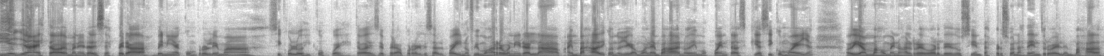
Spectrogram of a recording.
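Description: A woman talks at a very fast pace with hardly any pauses. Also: medium pitch for a woman, ordinary pitch variation. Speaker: church volunteer. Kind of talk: interview testimony.

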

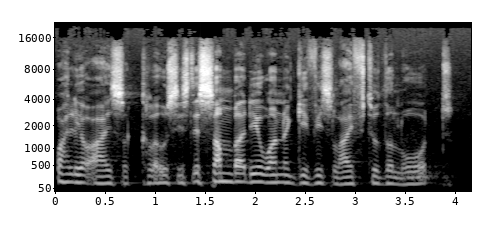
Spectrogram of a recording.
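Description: Somewhat breathy, a man with a medium pitch speaks at a moderate pace with fairly even intonation. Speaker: pastor. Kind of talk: sermon. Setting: church.

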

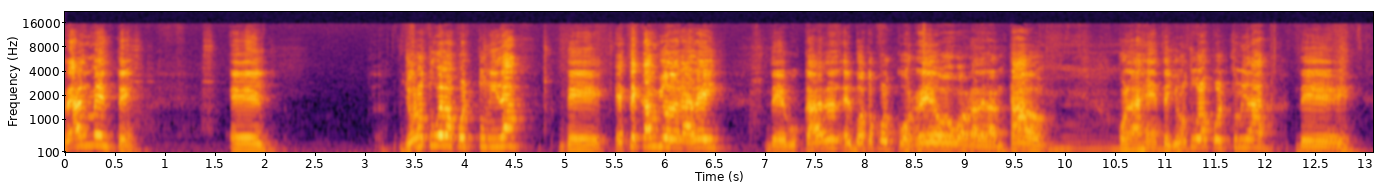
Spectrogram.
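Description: Pausing long and often, a man speaks at a fairly slow pace with a high pitch that swings very widely. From Puerto Rico, San Juan. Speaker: retired police officer and politician. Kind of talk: casual interview.

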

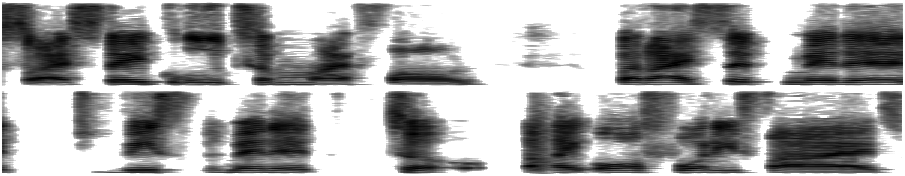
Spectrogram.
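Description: The speech comes at a moderate pace in an American accent. The sound is dry and close, with no echo. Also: woman. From US Northeast, New York. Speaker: physician. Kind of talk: interview.

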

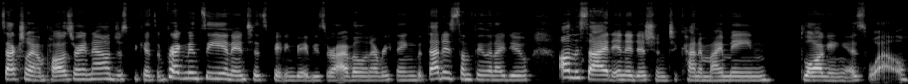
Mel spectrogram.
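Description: A woman speaks at a very fast pace with ordinary pitch variation. The recording is very clean, with a silent background. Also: medium pitch for a woman. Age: 20s. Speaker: nutritionist and food blogger. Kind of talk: casual interview chat.

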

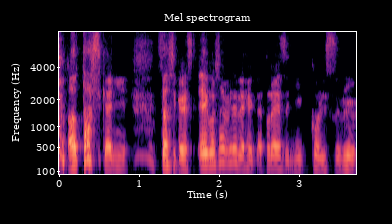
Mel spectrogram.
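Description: A man speaks at a fairly quick pace in a high pitch, with ordinary pitch variation. The sound is dry and close, without echo. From Kansai, Japan. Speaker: radio host. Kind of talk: casual chat. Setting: studio.

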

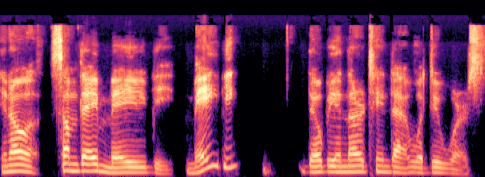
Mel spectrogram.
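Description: Over a quiet background, a man speaks at a fairly slow pace in a dry, close sound with no echo. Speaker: co-host. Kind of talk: casual sports podcast.

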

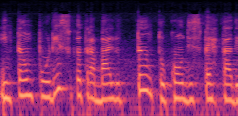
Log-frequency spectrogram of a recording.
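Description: Over noticeable background noise and audible room echo, a woman talks at a moderate pace in a medium pitch. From Bahia, Brazil (Itapeipu, near Jacobina). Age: 60s. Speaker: executive coach and author. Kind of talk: radio interview.

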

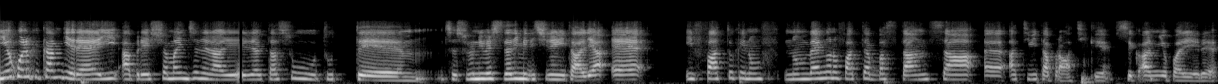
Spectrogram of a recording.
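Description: Fairly high in pitch, a woman with an ordinary speaking voice keeps a moderate tempo and lets her pitch vary by an ordinary amount. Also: quiet background. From Bergamo, northern Italy. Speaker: medical student. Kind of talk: casual chat.

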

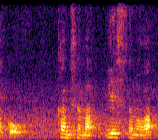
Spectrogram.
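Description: Noticeable background noise sits under the voice, along with audible room echo. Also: woman. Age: 70s. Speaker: church member giving testimony. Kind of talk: testimony. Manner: formal.

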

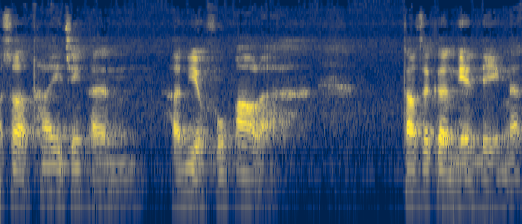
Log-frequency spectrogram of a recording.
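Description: At a very slow pace, the speaker talks with monotone, flat intonation amid audible room echo. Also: man. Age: 60s. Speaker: Buddhist monk teacher. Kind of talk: dharma Q&A talk.

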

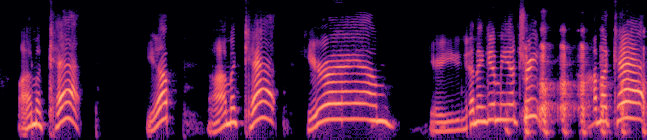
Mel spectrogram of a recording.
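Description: An extremely high-pitched, put-on character voice speaks at a moderate pace. Long pauses come often. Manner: silly, cutesy.

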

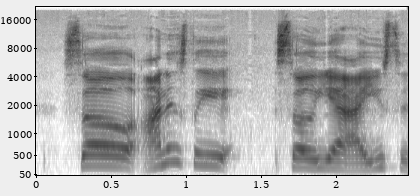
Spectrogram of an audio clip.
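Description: A woman talks at a moderate pace in an ordinary speaking voice, her pitch varying in an ordinary way, on a very clean recording with a silent background. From Florida (Orlando, then small-town Georgia). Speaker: plant shop owner, entrepreneur. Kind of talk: casual interview chat.

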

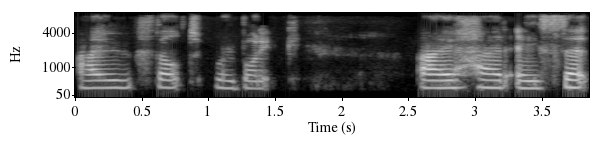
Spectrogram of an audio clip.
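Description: A woman speaks with an Australian accent. Her pitch is high. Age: 20s. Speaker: podcast host and model. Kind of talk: personal monologue.

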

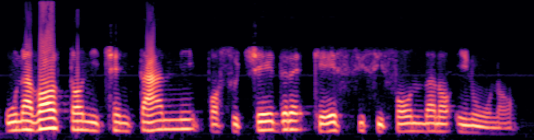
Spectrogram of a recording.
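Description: At a fairly slow pace with hardly any pauses, a man speaks fairly high in pitch with lively intonation. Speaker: commentator and poetry reader. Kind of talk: reading aloud.

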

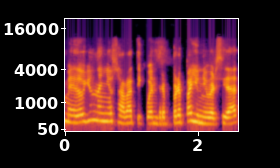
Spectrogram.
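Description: A woman talks at a fairly quick clip in a fairly high voice with ordinary pitch variation. Her tone is bright and sharp, the sound dry and close with no echo. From Mexico, Toluca. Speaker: sustainability consultant, fashion designer. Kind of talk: interview, casual chat.

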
